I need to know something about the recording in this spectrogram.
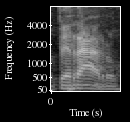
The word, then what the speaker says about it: Ferraro: Well, it's 2 R's, so Ferraro. Ferraro. Okay, I like that. Thank you for you're keeping me honest, Jeremy. You know what I mean? Just roll your R.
